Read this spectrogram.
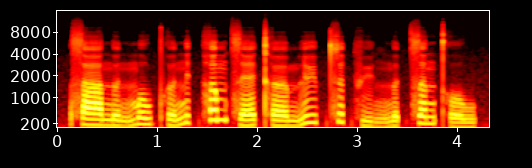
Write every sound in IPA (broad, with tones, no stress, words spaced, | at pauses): saː˨n̪ɵ˨˩nmo˧wpʰɵ˨˥n ɪ˨˥k̚hɐ˥m t͡sɛː˨˧kʰœː˨mlyː˥p̚ t͡sɵ˥t̚fyː˨˩ŋn̪ɵ˨t̚ t͡sɐ˥nt̪ʰo˨w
